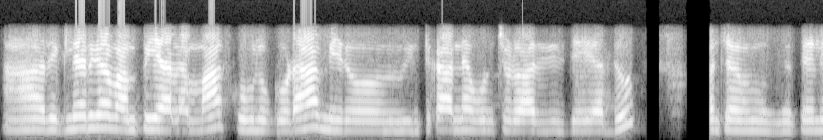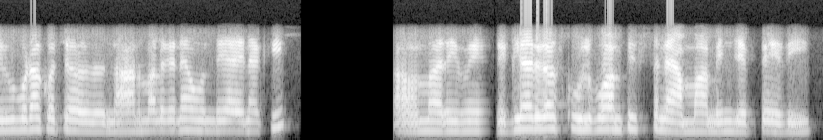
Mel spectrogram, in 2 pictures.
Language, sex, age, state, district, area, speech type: Telugu, female, 30-45, Telangana, Jagtial, rural, conversation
